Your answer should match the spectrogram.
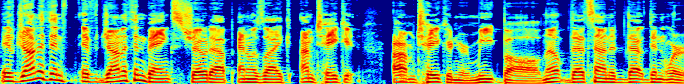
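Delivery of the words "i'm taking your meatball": put-on angry, lazy grumble. Speaker imagines Jonathan Banks showing up, doing an angry-lazy Jonathan Banks impression. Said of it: "both angry and lazy at the same".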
